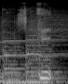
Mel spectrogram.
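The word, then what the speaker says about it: 好き: Terus ski dari kata suki.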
